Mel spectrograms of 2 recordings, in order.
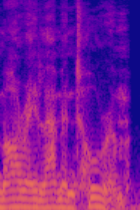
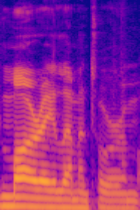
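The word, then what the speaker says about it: Mare Lamentorum: It appears he's not in Mar Lamorum. It is Mar Lemontorum. Okay, I've been saying it correctly.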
